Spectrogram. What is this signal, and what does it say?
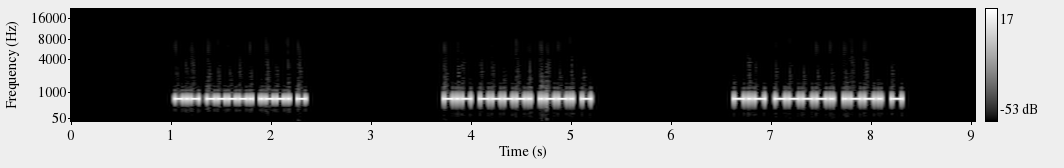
Morse code, heard as a keyed tone, about 38 wpm, 700 Hz. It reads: K9PT K9PT K9PT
